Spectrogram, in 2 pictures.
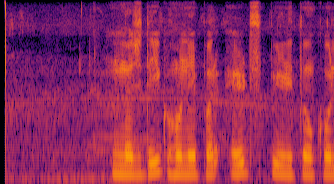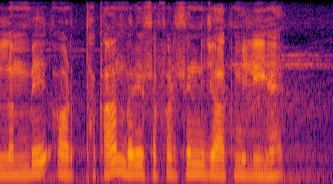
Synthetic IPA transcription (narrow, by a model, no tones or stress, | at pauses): nɐd͡ʒd̪iːkɦoːnepɐɾeːʈspiːɽɪt̪õkolɐ̃mbeʔɔːɾt̪ʰɐkaːnbʱɐɾesɐfəɾsenɪd͡ʒaːt̪mɪliɦɛː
